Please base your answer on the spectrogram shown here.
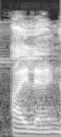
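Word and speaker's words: island: आइलैंड है। Okay, आइलैंड, एस इसका जो रहता है वो साइलेंट रहता है।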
